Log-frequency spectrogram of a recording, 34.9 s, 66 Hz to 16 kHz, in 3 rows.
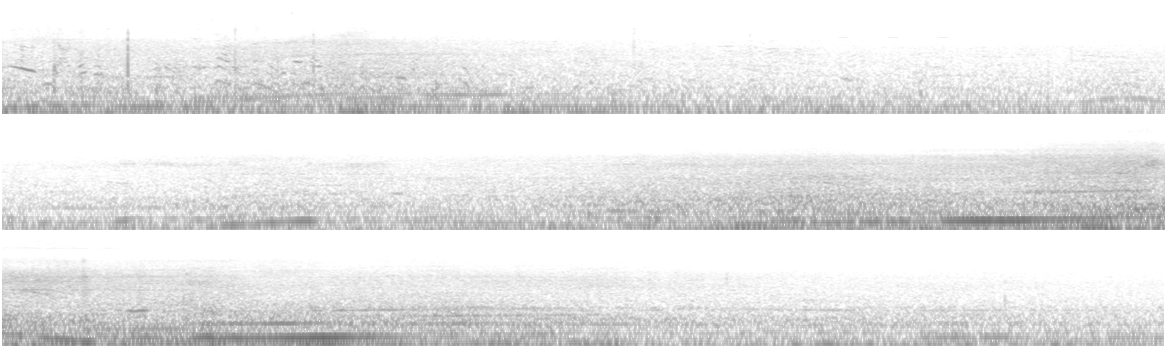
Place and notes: Walking across the different streets, From the pedestrian street with tourists, Traffic Sound, Motorcycle sound
Binaural recordings, ( Proposal to turn up the volume )
Zoom H4n+ Soundman OKM II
